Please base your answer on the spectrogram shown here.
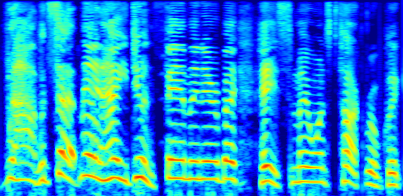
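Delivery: high-pitched, bubbly hello to a friend; imitating a busy, upbeat greeting; retold hurried greeting. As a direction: act out a passing, excited catch-up. Acted hurried greeting at gathering.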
